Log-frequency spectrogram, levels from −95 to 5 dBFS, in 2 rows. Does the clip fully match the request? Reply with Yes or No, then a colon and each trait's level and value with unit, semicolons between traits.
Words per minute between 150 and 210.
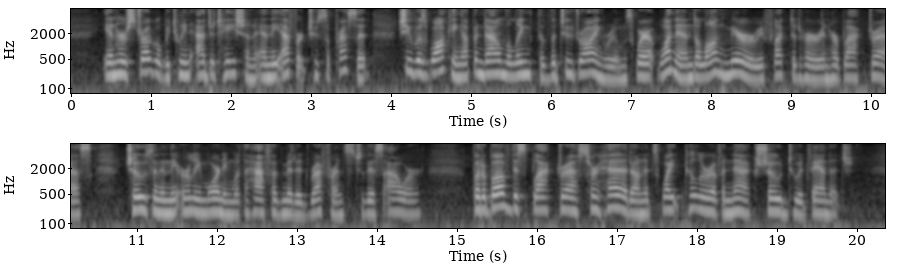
Yes: average, 200 wpm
